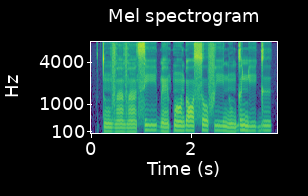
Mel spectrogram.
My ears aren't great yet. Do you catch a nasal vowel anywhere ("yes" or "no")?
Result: yes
